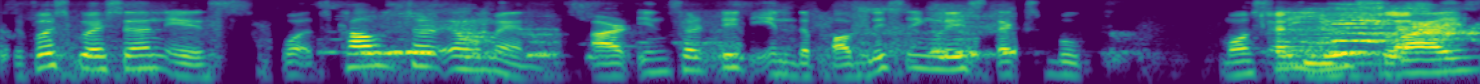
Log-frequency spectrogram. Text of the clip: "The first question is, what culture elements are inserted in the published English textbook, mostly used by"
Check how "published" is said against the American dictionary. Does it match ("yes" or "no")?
no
